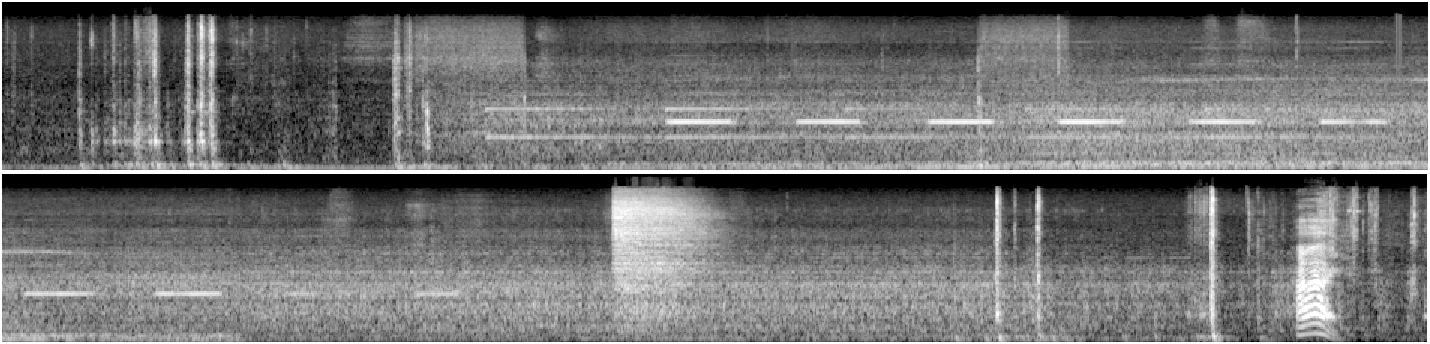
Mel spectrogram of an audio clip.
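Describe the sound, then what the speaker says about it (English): A big truck's reversing alarm beeps in a steady, evenly spaced run at a distance, while traffic rumbles, keys jangle, a door clunks and people talk nearby. "I got distracted by the big truck over there"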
